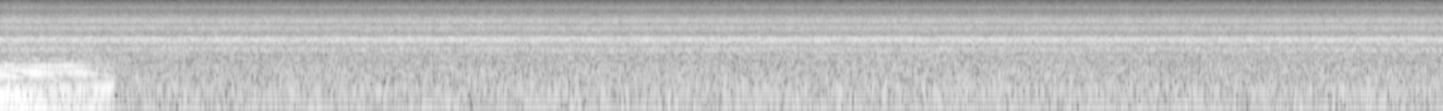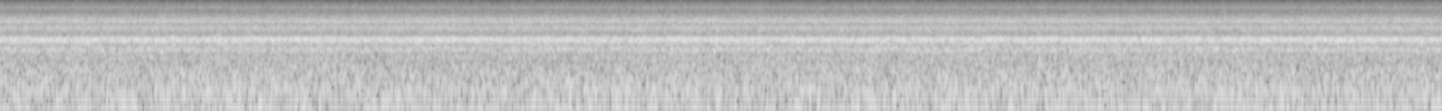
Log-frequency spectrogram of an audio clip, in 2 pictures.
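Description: Background music cuts off under a second in, leaving a steady, high-pitched hiss of rushing water from a small waterfall.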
